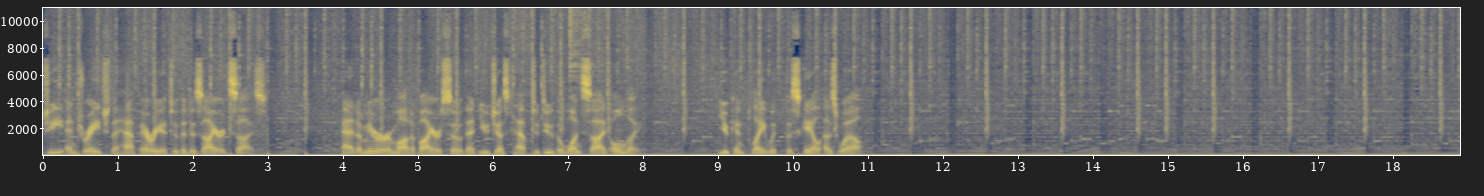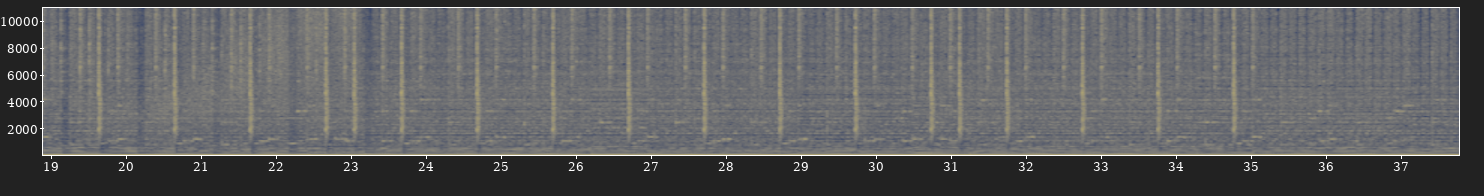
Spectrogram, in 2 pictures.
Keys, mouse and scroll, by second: 1.3 scroll up 4, 2.2 g, 2.6 click, 2.8 click, 3.7 click, 4.1 click, 4.4 scroll down 5, 4.6 middle click, 5.0 KP_1, 5.4 g, 8.8 click, 10.0 shift+l, 10.1 click, 10.2 shift+d, 11.7 r, 13.0 r, 13.3 g, 14.3 click, 14.4 scroll down 3, 14.5 scroll up 1, 14.8 r, 15.3 l, 15.5 r, 17.5 g, 18.9 click, 19.5 l, 21.4 click, 21.4 g, 22.2 r, 22.5 l, 23.9 g, 24.5 click, 24.6 scroll down 1, 24.8 KP_1, 25.0 scroll up 2, 25.5 click, 26.0 Delete, 27.2 click, 27.9 click, 28.3 Tab, 28.3 click, 29.0 click, 29.3-29.6 scroll down 8, 29.5 scroll up 5, 29.8 scroll down 2, 30.0-30.4 scroll up 4, 30.3 click, 31.4 Tab, 31.9 l, 32.1 g, 32.8 click, 32.9 scroll down 5, 33.1-33.7 scroll up 7, 33.8-34.4 scroll down 1, 34.8 middle click, 35.7 KP_1, 37.4 shift+a.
